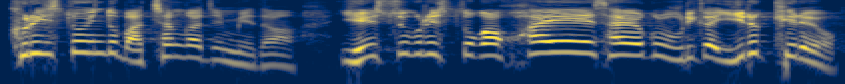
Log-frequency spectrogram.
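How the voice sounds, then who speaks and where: A male senior pastor delivering a sermon in a high, lively voice that leaps up and down. He fires off rhetorical questions, tells anecdotes with acted dialogue and drops to a whisper when he wants to stress a point. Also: fast. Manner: animated preaching with rhetorical questions.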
